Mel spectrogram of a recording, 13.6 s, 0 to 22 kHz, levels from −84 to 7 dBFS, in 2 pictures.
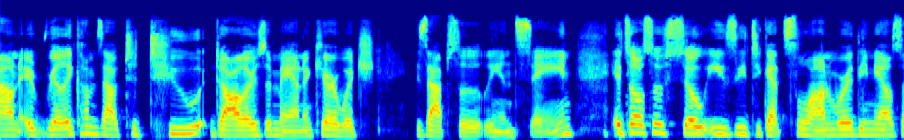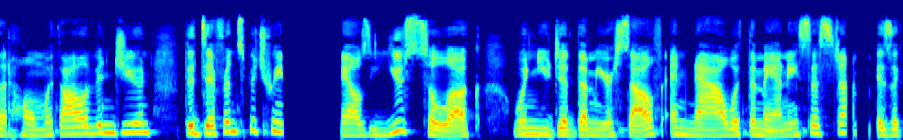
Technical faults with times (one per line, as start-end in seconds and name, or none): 8.89-9.36 digital broadcast dropout
13.11-13.37 digital broadcast dropout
